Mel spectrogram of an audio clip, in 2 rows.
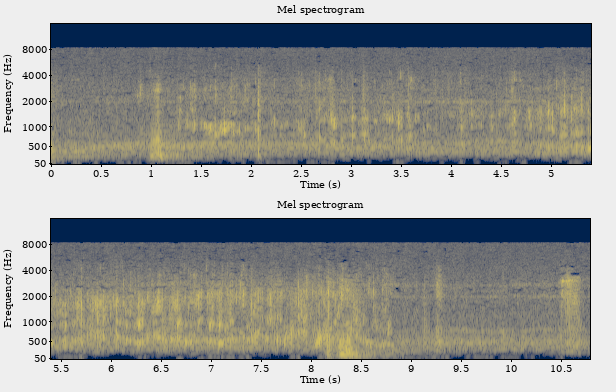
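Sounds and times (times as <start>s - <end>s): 
drink pouring into a glass: 1.0s - 8.9s.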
